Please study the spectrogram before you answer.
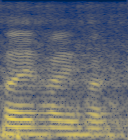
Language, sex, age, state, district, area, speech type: Assamese, male, 18-30, Assam, Nalbari, rural, spontaneous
